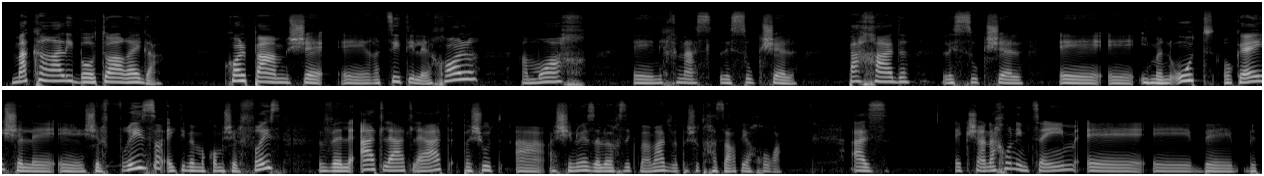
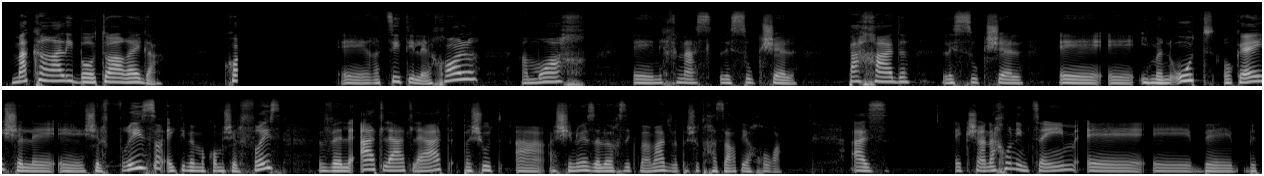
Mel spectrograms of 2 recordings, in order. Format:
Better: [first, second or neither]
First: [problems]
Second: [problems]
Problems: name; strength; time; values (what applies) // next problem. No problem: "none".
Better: first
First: none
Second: audio cutting out; at 2.5 s for 1 s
